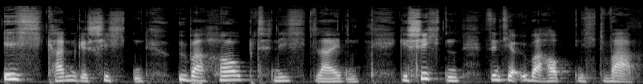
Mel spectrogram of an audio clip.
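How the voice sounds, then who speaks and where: A woman's voice: on the low side, expressive, slow pace, a little mellow, slightly rough, exaggerated voice. A woman voicing a grumpy man who rants indignantly against stories. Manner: indignant, ranting.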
